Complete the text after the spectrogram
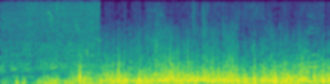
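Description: A group of people talk outdoors.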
